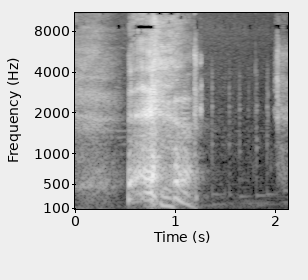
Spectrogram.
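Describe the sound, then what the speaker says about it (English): A single loud, close sneeze bursts out and is followed by a short, faint after-sound, with quiet before and after. "I'm gonna sneeze."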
